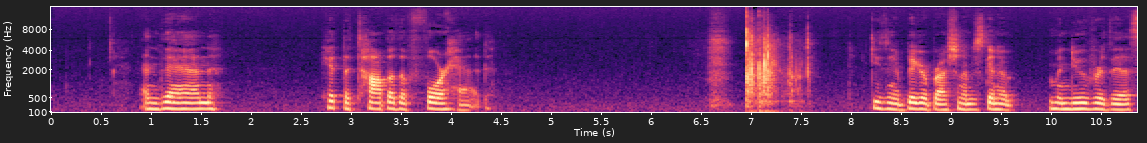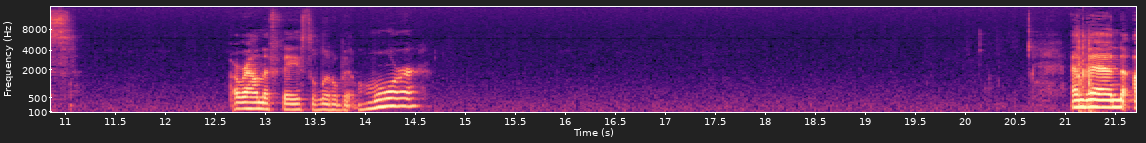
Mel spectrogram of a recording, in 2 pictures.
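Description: An older woman speaks calmly and close by, in short phrases.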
